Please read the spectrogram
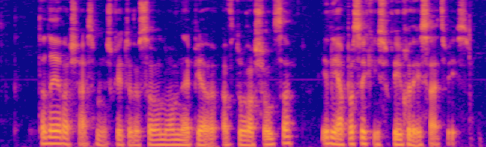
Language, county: Lithuanian, Vilnius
